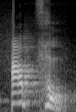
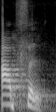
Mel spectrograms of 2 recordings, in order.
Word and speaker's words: Apfel: A wie Apfel. The first one I will write on the board so that you can have a look at it. A wie Apfel. So we pronounce this word apple, Apfel.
